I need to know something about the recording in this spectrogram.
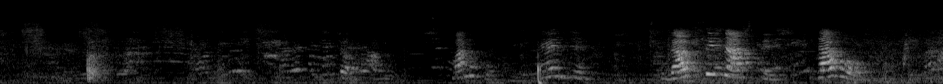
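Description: A woman speaks nearby in an echoing room.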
